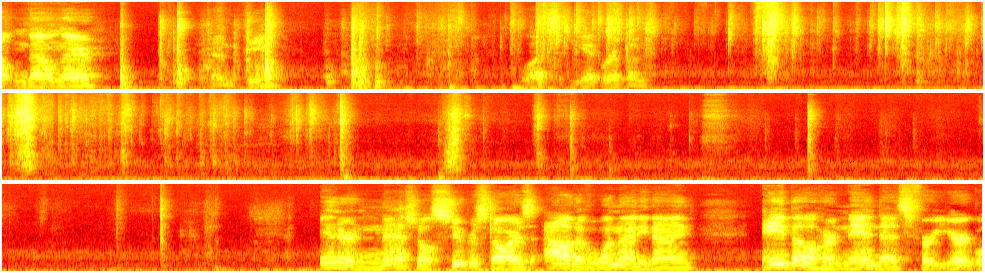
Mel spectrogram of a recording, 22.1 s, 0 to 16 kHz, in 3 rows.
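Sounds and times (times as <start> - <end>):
faint steady hum: 0.0 - 22.0
foil pack crinkling: 2.6 - 11.5.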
